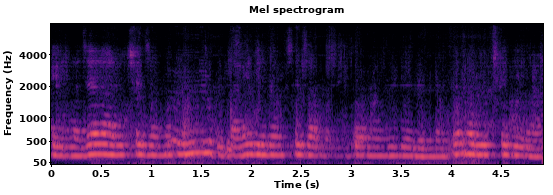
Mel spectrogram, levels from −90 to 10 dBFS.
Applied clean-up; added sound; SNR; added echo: neural separator model SepFormer DNS4.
